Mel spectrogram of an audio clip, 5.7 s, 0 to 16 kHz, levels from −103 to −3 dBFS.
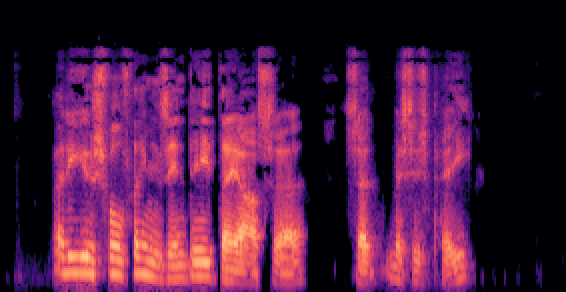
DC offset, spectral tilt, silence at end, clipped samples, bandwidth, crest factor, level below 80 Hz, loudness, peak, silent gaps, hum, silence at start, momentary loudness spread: under 0.1%; -4.5 dB/octave; 1 s; under 0.1%; 9.6 kHz; 20 dB; -64 dBFS; -24 LUFS; -4 dBFS; 3.12-3.21 s; none; 0.55 s; 12 LU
